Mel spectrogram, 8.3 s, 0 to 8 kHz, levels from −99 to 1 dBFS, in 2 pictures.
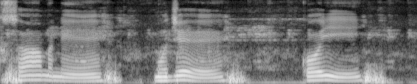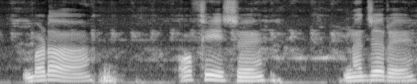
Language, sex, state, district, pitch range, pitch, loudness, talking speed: Hindi, male, Rajasthan, Bikaner, 120-155 Hz, 135 Hz, -15 LUFS, 50 wpm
